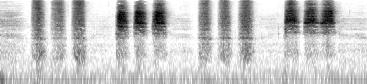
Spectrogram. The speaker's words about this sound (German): Und dann fordere ich alle immer auf, nicht dann so, äh, so ganz doll Luft zu holen, sondern wir üben dann auch über Zwerchfellübungen ähm, das sogenannte reflektorische Atmen. Also Zwerchfellübungen sind zum Beispiel mit Explosivlauten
